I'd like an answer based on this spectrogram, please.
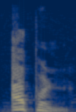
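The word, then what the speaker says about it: Aipan: The folk art of Kumaon is known as Apan, to be pronounced Apan, which covers a large canvas of religious and ritualistic life.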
